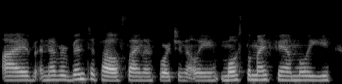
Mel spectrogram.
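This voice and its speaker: A woman's voice: mid-range voice, level tone, fast talker, dry recording, phone-quality sound. A woman from Texas with a slight Texan twang, chatting friendly and talkatively as she introduces her cooking. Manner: friendly, talkative, with ums and uhs. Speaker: home cook introducing herself. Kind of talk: casual cooking demo.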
